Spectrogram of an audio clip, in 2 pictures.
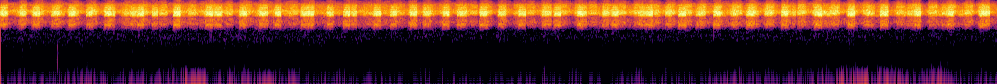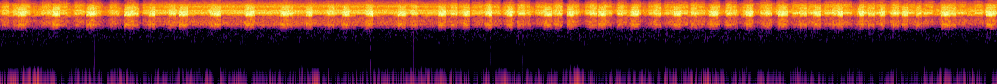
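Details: Chorus of cicadas in a pine forest in Greece at midsummer, a shrill continuous buzz rich in high tones, pulsing quickly about three times a second, unbroken from start to end.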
